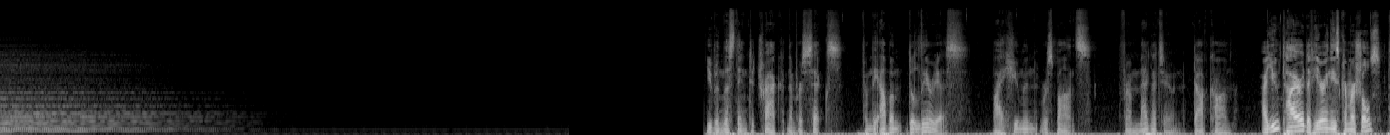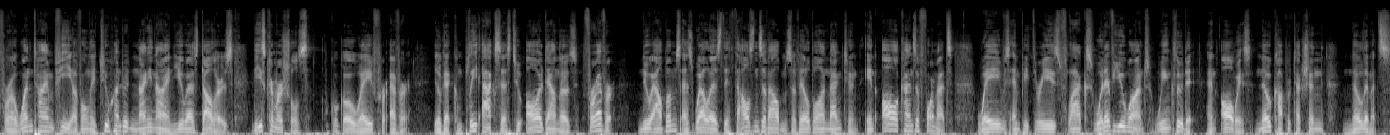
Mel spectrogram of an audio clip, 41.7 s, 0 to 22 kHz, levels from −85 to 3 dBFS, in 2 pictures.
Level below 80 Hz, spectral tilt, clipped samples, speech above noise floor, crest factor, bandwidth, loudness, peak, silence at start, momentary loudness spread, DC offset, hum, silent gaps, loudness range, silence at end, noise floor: -32 dBFS; -6 dB/octave; under 0.1%; over 70 dB; 16 dB; 16 kHz; -20 LUFS; -6 dBFS; 0 s; 15 LU; under 0.1%; 60 Hz at -50 dBFS; 8.56-10.50 s; 12 LU; 0 s; under -90 dBFS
